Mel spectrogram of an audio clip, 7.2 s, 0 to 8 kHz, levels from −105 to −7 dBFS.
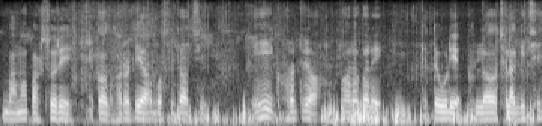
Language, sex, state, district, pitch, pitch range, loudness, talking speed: Odia, male, Odisha, Khordha, 115 Hz, 110-125 Hz, -22 LUFS, 100 wpm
